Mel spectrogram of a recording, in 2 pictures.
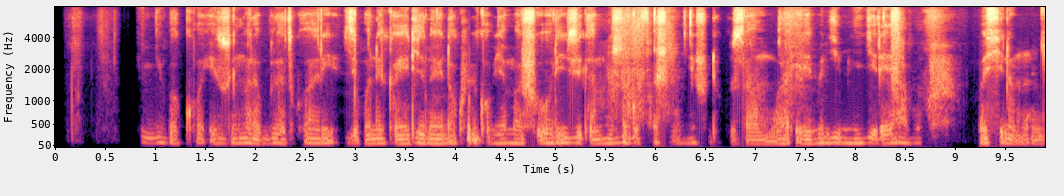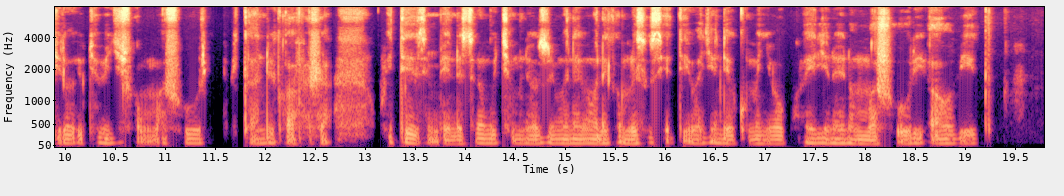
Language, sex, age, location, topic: Kinyarwanda, male, 25-35, Huye, education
